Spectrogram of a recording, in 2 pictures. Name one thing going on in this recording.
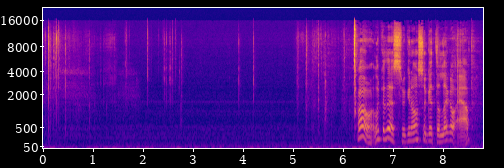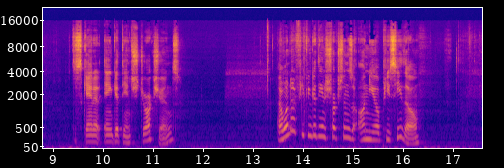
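Paper pages of a booklet turn and rustle.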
